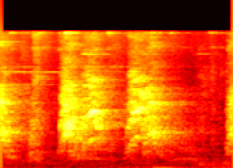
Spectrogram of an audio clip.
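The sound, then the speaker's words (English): Dogs barking in a few loud, rough bursts spread across the moment, each bark strong and clear with short gaps between them. “Sorry about that, my dogs.”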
